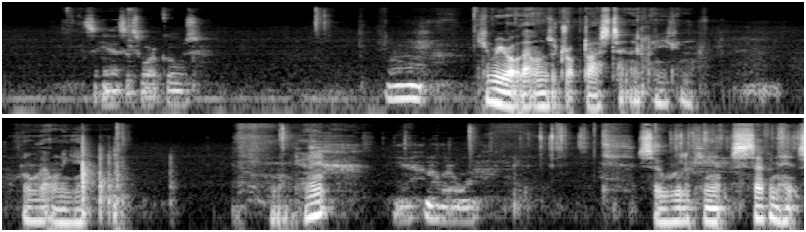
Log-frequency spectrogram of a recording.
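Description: Small plastic dice clatter and rattle on a table.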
